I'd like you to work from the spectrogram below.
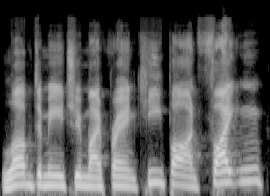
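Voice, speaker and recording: A man hosting a live sports talk stream, reading out chat comments and giving energetic shout-outs. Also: fairly high pitch, a little slow, dry recording, studio quality. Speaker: livestream sports show host.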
